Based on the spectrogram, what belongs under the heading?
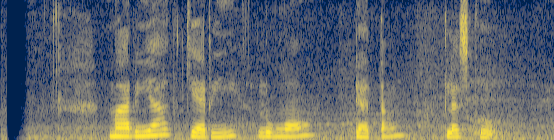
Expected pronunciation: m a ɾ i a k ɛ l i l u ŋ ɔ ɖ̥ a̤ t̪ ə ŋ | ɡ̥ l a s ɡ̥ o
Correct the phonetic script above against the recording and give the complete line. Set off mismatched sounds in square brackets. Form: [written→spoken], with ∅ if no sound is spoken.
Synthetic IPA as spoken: m a ɾ i a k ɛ [l→ɾ] i l u ŋ ɔ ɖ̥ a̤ t̪ ə ŋ | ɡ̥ l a s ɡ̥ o

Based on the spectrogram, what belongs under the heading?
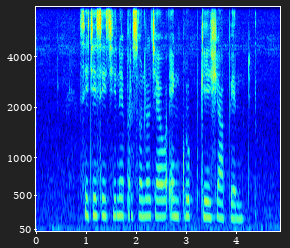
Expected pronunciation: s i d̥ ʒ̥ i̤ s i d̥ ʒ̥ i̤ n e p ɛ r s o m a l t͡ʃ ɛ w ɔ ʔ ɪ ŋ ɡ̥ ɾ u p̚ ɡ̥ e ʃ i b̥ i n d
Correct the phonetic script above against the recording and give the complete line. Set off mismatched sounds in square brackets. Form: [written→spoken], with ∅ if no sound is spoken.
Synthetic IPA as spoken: s i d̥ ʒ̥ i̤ s i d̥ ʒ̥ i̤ n e p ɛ r s o [m→n] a l t͡ʃ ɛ w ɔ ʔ ɪ ŋ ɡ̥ ɾ u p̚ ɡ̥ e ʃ [i→a] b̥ [i→ɛ] n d

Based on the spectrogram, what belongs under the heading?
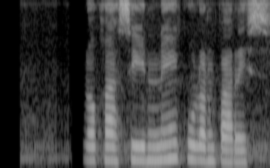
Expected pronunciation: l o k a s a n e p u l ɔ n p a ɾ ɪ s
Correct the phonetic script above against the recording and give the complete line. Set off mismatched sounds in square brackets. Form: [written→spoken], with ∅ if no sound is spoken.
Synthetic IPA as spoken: l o k a s [a→i] n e [p→k] u l ɔ n p a ɾ ɪ s

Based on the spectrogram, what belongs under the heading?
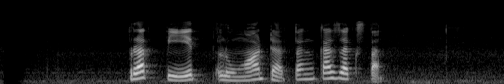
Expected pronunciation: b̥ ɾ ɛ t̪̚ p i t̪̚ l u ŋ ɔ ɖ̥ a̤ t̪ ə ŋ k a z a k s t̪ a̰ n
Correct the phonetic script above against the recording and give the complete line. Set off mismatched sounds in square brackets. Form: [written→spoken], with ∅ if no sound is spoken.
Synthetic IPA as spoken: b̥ ɾ [ɛ→a] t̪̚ p i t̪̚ l u ŋ ɔ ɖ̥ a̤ t̪ ə ŋ k a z a k s t̪ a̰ n

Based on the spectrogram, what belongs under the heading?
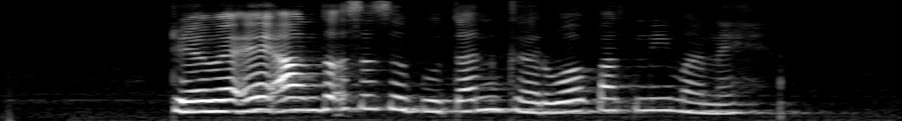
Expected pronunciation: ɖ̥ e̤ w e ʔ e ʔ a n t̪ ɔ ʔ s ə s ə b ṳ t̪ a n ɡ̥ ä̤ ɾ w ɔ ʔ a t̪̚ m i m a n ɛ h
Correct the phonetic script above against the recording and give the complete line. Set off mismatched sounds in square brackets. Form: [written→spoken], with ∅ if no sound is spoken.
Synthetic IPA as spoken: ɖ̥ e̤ w e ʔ e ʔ a n t̪ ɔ ʔ s ə s ə b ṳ t̪ a n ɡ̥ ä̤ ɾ w ɔ [ʔ→p] a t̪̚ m i m a n ɛ h

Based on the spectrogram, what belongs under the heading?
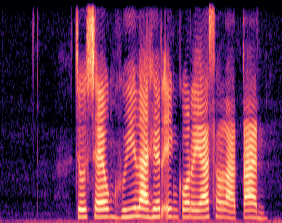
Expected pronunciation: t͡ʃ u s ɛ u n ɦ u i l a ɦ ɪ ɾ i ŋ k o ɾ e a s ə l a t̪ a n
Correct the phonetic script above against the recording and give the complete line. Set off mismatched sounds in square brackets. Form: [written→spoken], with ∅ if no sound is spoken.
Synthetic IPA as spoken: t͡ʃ [u→o] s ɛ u [n→ŋ] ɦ u i l a ɦ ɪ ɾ [i→ɪ] ŋ k o ɾ e a s ə l a t̪ a n

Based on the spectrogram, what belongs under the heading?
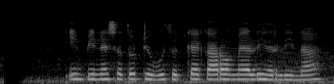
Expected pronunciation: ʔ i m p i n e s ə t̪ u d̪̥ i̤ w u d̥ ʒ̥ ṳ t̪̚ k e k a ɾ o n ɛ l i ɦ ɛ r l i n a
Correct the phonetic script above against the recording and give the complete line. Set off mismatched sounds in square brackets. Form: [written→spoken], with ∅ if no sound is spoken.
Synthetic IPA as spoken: ʔ i m p i n e s ə t̪ u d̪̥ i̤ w u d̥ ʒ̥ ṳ t̪̚ k e k a ɾ o [n→m] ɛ l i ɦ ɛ r l i n a

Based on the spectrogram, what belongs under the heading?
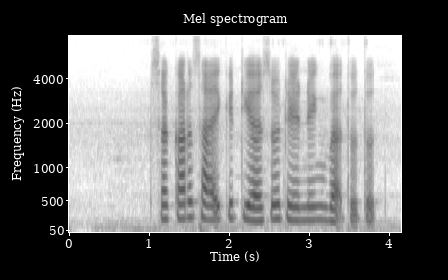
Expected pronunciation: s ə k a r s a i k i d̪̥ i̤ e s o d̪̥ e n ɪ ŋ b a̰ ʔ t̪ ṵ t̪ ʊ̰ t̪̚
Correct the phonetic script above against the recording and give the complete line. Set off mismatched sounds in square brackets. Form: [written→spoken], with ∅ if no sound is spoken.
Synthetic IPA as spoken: s ə k a r s a i k i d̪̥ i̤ [e→a] s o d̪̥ e n ɪ ŋ b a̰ ʔ t̪ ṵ t̪ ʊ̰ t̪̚

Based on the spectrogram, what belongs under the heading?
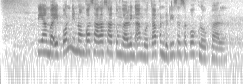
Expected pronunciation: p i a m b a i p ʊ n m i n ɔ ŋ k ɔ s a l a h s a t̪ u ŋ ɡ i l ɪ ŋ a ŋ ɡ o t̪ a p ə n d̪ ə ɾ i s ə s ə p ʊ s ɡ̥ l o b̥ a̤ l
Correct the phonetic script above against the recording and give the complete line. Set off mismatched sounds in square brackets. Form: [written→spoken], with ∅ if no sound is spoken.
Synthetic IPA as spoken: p i a m b a i p ʊ n m i n ɔ ŋ k ɔ s a l a h s a t̪ u ŋ ɡ [i→a] l ɪ ŋ a ŋ ɡ o t̪ a p ə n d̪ ə ɾ i s ə s ə p ʊ [s→h] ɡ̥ l o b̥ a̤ l

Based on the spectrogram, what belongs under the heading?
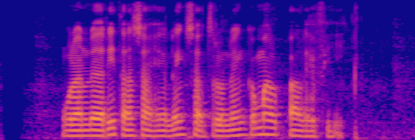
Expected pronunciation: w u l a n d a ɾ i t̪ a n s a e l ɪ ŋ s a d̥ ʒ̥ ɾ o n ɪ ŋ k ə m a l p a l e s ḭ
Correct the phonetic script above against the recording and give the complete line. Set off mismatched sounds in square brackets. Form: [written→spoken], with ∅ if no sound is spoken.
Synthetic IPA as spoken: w u l a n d a ɾ i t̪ a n s a e l ɪ ŋ s a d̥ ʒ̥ ɾ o n ɪ ŋ k ə m a l p a l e [s→f] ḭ

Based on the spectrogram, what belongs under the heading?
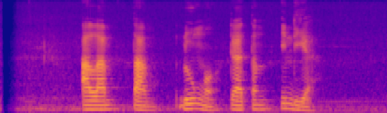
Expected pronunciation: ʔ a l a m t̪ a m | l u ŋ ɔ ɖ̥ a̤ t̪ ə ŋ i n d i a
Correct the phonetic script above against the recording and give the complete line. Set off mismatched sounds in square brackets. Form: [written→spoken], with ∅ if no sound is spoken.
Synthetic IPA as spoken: ʔ a l a m t̪ a m | l u ŋ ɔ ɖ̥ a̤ t̪ ə ŋ i n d i a

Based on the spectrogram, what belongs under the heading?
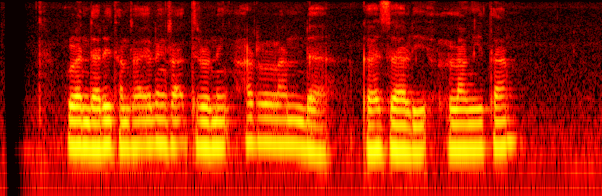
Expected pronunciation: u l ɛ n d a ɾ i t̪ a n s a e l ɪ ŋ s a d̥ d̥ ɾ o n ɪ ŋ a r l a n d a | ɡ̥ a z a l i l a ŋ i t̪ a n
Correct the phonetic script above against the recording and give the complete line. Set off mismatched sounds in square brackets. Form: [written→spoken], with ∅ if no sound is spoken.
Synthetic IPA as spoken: u l [ɛ→a] n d a ɾ i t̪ a n s a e l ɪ ŋ s a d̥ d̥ ɾ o n ɪ ŋ a r l a n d a | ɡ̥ a z a l i l a ŋ i t̪ a n

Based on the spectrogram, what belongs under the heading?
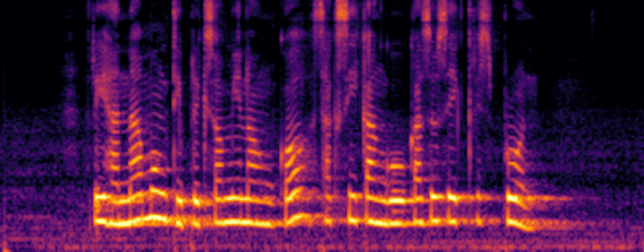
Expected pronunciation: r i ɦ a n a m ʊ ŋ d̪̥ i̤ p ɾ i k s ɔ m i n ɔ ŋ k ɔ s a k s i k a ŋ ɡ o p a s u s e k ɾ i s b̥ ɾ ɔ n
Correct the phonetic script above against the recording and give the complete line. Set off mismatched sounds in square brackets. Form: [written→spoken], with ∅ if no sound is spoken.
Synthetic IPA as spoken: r i ɦ a n a m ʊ ŋ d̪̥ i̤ p ɾ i k s ɔ m i n ɔ ŋ k ɔ s a k s i k a ŋ ɡ o [p→k] a s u s e k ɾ i s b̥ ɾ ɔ n

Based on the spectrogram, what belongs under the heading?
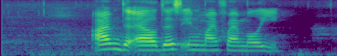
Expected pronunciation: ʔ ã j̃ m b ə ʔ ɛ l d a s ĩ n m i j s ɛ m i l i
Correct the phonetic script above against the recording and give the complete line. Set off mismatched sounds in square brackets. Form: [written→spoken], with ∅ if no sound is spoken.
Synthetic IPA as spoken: ʔ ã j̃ m [b→d] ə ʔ ɛ l d [a→ə] s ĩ n m [i→a] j [s→f] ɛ m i l i

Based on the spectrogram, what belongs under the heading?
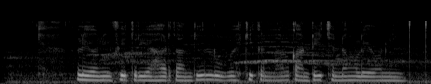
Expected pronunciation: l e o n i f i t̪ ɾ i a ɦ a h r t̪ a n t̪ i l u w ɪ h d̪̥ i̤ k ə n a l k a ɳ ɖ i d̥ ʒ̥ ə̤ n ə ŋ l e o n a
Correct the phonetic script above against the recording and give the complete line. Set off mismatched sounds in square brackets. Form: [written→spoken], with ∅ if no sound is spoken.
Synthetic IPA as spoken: l e o n i f i t̪ ɾ i a ɦ a [h→∅] r t̪ a n t̪ i l u w ɪ h d̪̥ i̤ k ə n a l k a ɳ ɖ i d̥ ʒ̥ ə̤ n ə ŋ l e o n [a→i]

